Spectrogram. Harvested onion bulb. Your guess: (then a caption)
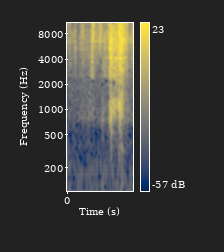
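Woody. A harvested onion left in the ground too long, with a woody center, is handled and crunched. It gives a few dry, bright crackles that build into a louder crisp crunch near the middle. It sounds woody rather than like a normal fresh onion.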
